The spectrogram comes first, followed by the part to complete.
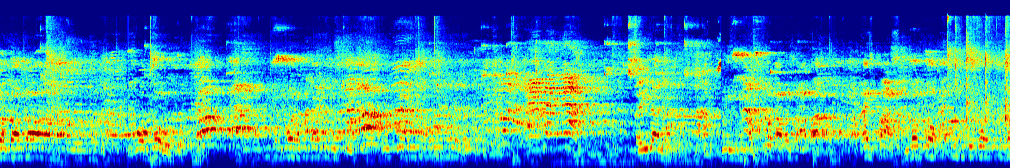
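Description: A basketball bouncing on a hard court during a live game, with people's voices calling out over it throughout.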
